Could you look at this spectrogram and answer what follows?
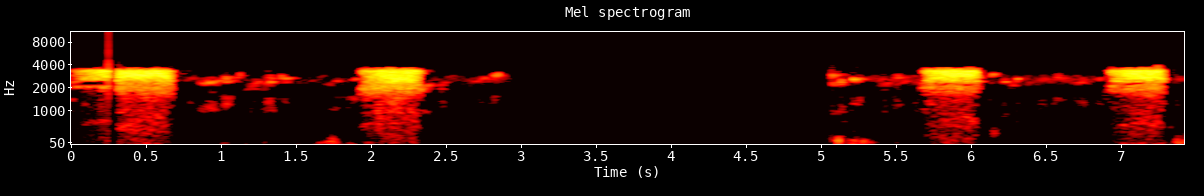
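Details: Owls at a nest box during a busy April 2024 evening: four raspy, breathy hisses come in two pairs separated by a quiet pause, with faint high twittering trailing each burst.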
